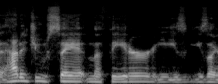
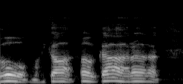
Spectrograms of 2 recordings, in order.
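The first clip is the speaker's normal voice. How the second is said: put-on shaking, straining, trembling voice. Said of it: "And he starts shaking".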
